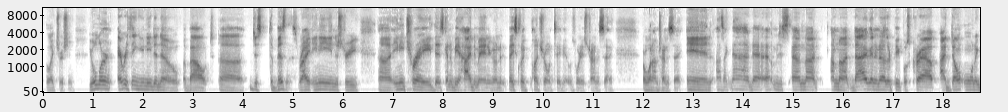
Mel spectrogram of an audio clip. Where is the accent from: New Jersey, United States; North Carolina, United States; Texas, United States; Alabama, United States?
Alabama, United States; I grew up in Alabama.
